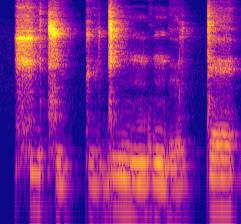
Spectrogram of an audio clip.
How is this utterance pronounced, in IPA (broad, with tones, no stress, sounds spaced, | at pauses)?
x i˦ t͡s y˨ kː y˨ d i˦ mː o˧ ŋ ø˨˦ l tː ɛ˦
